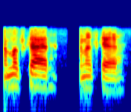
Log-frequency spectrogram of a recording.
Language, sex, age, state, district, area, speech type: Goan Konkani, male, 45-60, Goa, Canacona, rural, conversation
